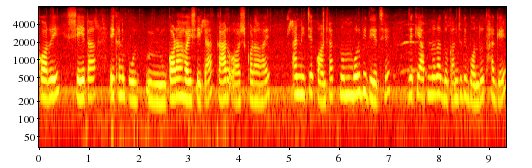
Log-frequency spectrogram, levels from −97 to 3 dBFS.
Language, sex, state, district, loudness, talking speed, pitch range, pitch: Bengali, female, Odisha, Malkangiri, -20 LUFS, 155 wpm, 215-265 Hz, 235 Hz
